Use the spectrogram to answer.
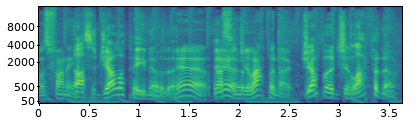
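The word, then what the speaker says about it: jalapeño: is a a alapo jalapeno well no you got to say it as it's spelled come on otherwise it's not as funny that's a jalapeno though yeah that's a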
